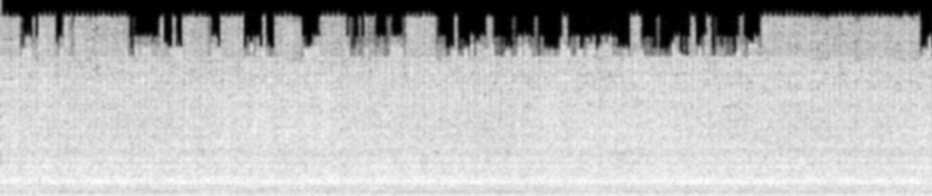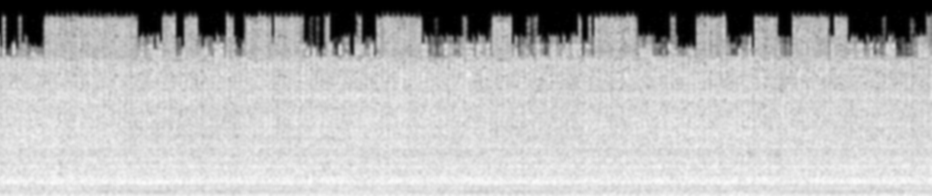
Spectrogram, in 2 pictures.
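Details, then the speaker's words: Husqvarna two-stroke chainsaw after the recoil was cleaned and lubricated: loud, steady drone holding one speed with no grinding or rattling; runs smoothly, carb clean still planned. "That does sound much better. I think we're going to have to bowl off the carb and give that a clean out."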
